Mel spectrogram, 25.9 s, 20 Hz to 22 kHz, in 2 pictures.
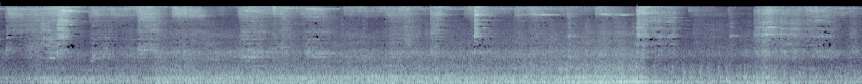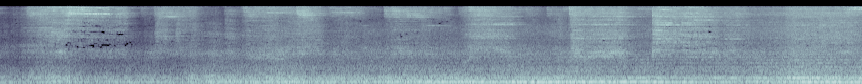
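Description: Double-stack intermodal railcars rolling past on a superelevated curve, their wheels squealing again and again over a steady rumble and clatter. Over the last several seconds the diesel of a mid-train GE AC44C6M helper locomotive comes up as a steady low drone and becomes the loudest sound.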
